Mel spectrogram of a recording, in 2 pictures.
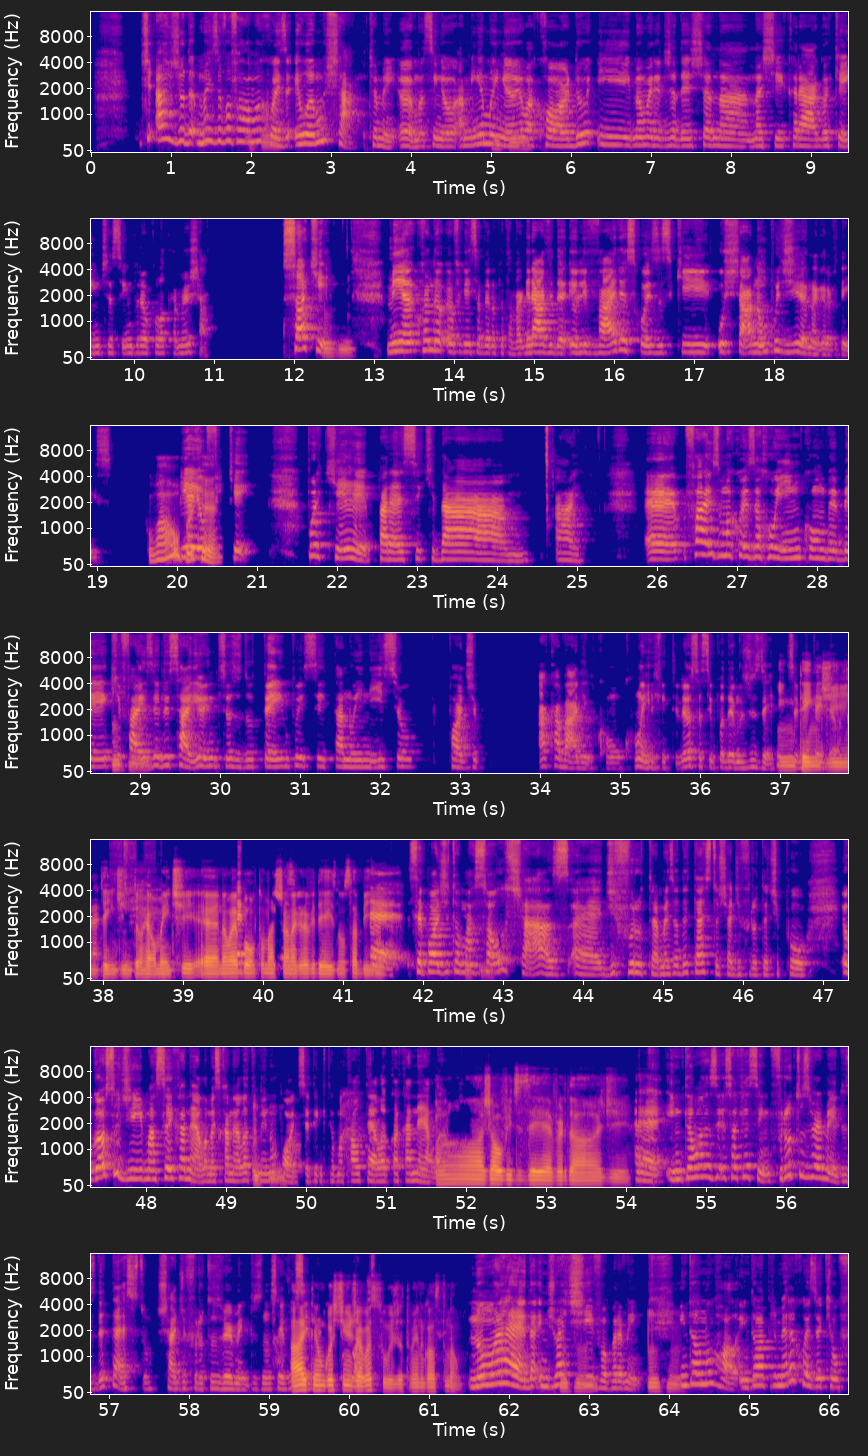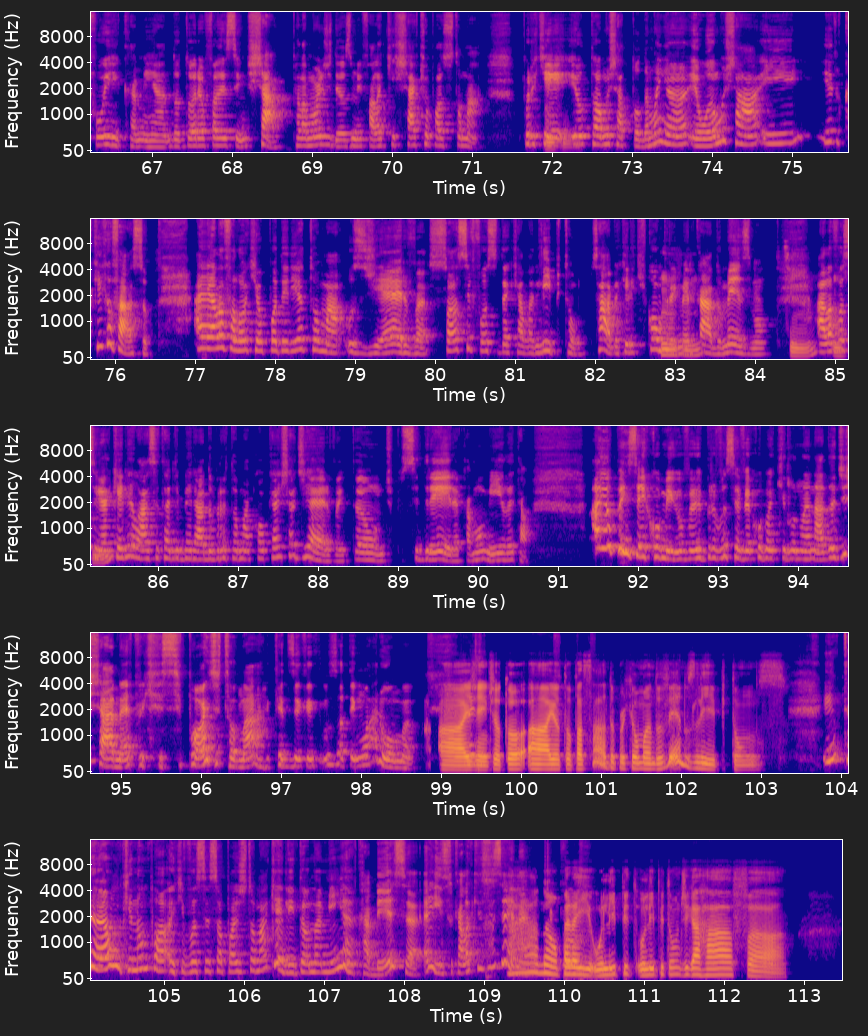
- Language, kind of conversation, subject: Portuguese, unstructured, Quais são os pequenos prazeres do seu dia a dia?
- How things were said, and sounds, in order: tongue click; other background noise; chuckle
